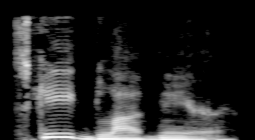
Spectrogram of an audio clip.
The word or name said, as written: skidbladnir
